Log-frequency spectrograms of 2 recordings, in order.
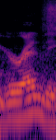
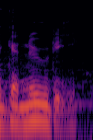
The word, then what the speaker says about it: Guarendi: Ray Guarendi. Thank you. Thank you very much. I'm surprised you pronounced the name correctly. It's very hard. It's Last an time Italian he said Roy Ganuti.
